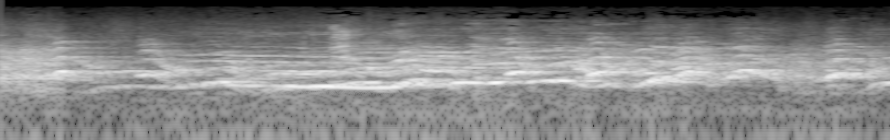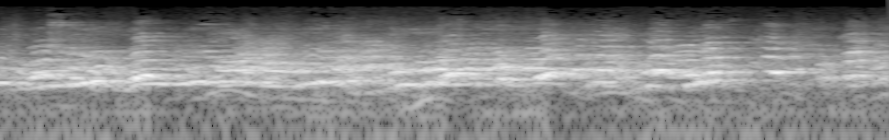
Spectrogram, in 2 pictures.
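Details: Captive Chinese wolves at Tennoji Zoo: a male pup about six weeks old, the only male of four, howling while his excited mother calls loudly over him; tangled wavering harmonic yowls rise and fall without pause.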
